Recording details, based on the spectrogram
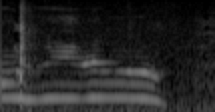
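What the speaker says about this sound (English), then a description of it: "Larry, where you at, kitty kitty?" A single drawn-out cat meow, clear and close, rising and then dropping off at the end against a quiet background.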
